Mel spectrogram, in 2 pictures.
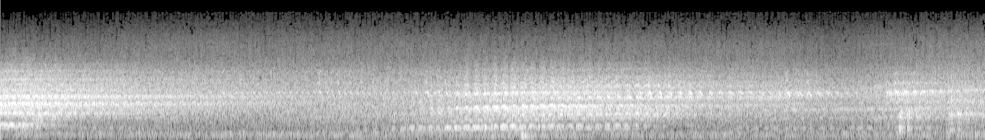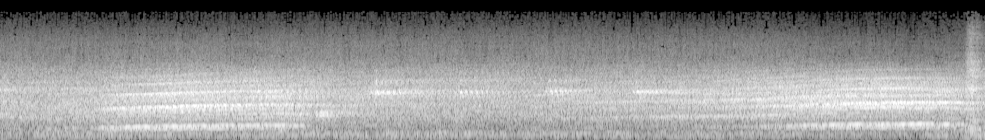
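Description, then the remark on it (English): Snipe display drumming, made by the vibration of the birds' feathers: a series of wavering, hollow humming bleats, each swelling and fading over two or three seconds, repeated about five times against a faint steady background with no voices. “I think it's used, I might be wrong, I'm sure some listeners will tell me if I'm wrong, but when the birds are displaying, they create this sound, and there's something just weird and magical about it.”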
